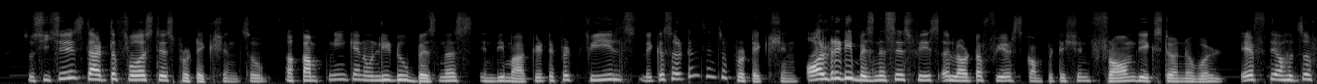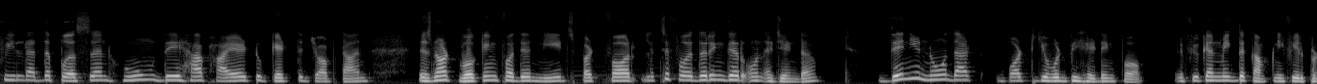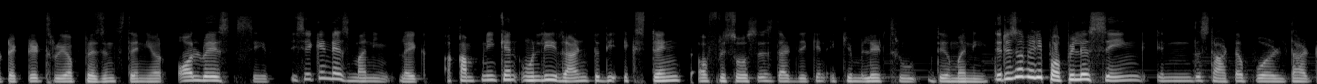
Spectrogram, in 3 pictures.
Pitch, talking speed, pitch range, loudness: 170 Hz, 195 wpm, 150-200 Hz, -24 LUFS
